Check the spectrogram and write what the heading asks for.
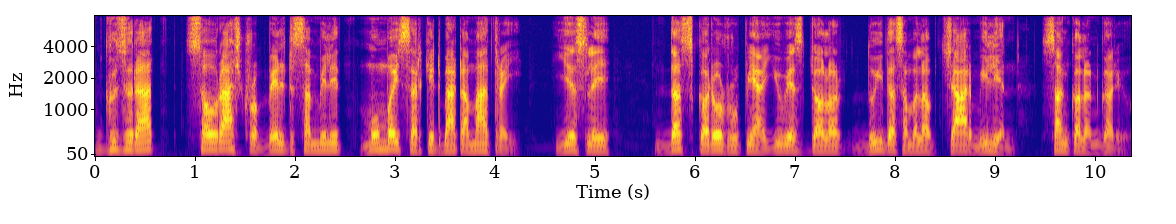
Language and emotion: Nepali, neutral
